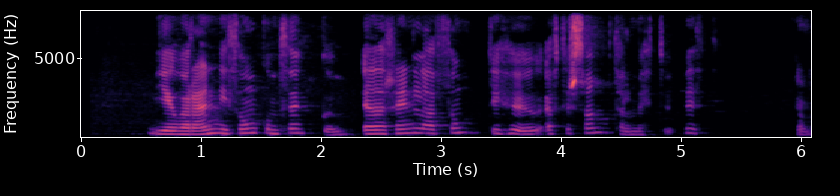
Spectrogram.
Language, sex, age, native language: Icelandic, female, 30-39, Icelandic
